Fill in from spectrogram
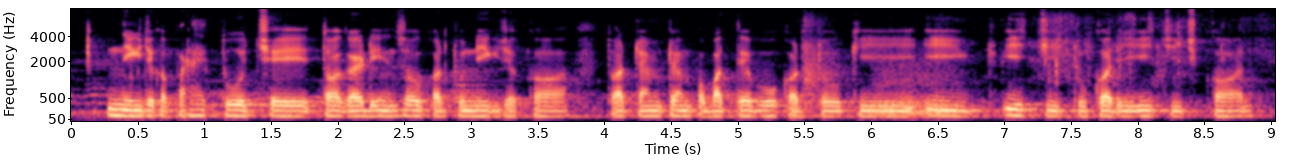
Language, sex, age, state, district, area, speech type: Maithili, male, 18-30, Bihar, Saharsa, rural, spontaneous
